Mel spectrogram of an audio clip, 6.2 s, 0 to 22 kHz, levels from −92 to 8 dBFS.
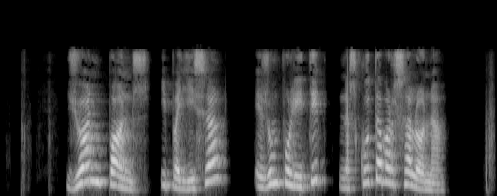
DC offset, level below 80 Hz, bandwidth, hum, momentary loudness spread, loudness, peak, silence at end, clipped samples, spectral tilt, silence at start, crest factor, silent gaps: under 0.1%; -62 dBFS; 8 kHz; none; 13 LU; -18 LUFS; -2 dBFS; 0.65 s; under 0.1%; -4 dB/octave; 0.85 s; 18 dB; 1.92-2.01 s, 2.90-3.18 s, 4.18-4.24 s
